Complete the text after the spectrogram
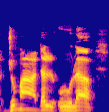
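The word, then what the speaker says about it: Jumada al-Ula: So pronounce the months correctly as well, Jumad al-Ula.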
